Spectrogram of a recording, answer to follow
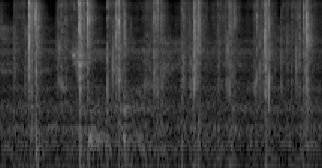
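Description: Foil Pokémon booster pack wrappers crinkling as a stack of packs is handled and sorted by hand, a run of irregular light crackles.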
